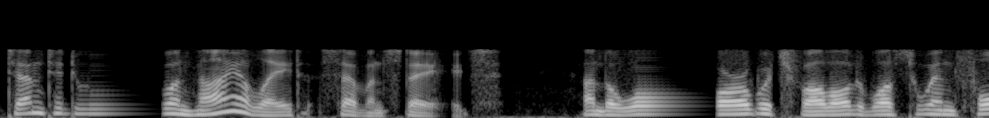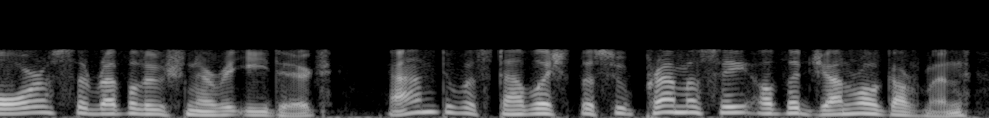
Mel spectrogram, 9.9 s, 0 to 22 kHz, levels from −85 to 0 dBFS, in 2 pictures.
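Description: At 0.40 s a short stall from a late packet holds the speech for about 38 ms until 0.46 s, then resumes with nothing lost. A waveform shows a brief repeated cycle; a spectrogram shows the harmonics flattened into a short horizontal smear.

Straight after, from 0.46 to 0.83 s, a call audio freeze adds 351 ms, 30 ms of it near-silent. Further freezes run from 2.16 to 2.28 s (100 ms, 20 ms silent) and from 3.19 to 3.60 s (394 ms, no silence). Each likely comes from delayed packets draining the jitter buffer. Each holds the last sound as a fading buzz or hiss, seen as frozen, dimming horizontal bands on a spectrogram before speech resumes.

From 9.25 to 9.76 s a jitter buffer speed-up trims roughly 70 ms in small pitch-period pieces, so speech runs at about 112% speed with unchanged pitch and sounds hurried. The spectrogram shows no content above 4 kHz from the G.711 A-law path.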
